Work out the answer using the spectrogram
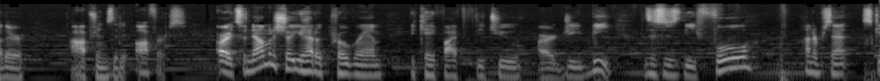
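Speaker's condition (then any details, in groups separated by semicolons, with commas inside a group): No condition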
